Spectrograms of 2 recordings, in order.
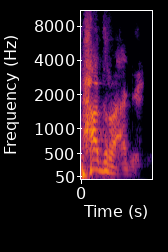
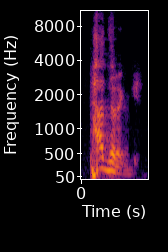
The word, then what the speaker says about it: Pádraig: And the reason for that is the Irish spelling of a name Patrick is spelled P-A-D-R-A-I-G. So it's Paddy's Day. Pádraig. Pádraig.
